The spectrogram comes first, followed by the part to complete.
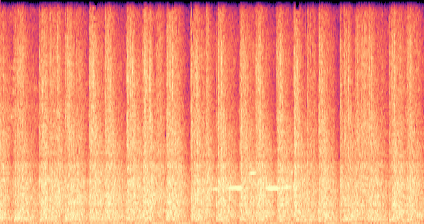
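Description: Several dappu frame drums beaten fast and loud by hand in a dense, driving rhythm.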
